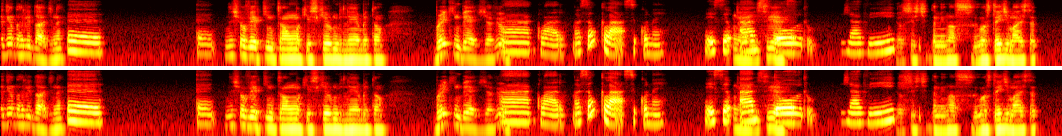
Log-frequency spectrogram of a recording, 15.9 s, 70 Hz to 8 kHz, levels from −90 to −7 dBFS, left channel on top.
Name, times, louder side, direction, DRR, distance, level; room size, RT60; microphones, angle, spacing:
voice 1, 0.0-1.0 3.4-5.8 6.5-7.6 11.0-11.8 13.4-15.5, left 1 dB, 80° left, 1.4 m, -25 dB
voice 2, 1.0-1.5 2.9-3.2 7.5-9.9 10.6-12.2 12.6-13.7, right 3 dB, 30° right, 0.4 m, -21 dB
6.6 x 2.3 x 3.4 m
head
